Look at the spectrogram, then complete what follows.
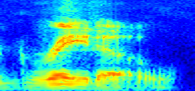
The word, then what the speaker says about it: Grado: least of which is how you're supposed to pronounce the name grotto or great oh well you'll notice I've been pronouncing it great oh and that's mainly because the way that John Grado pronounces it my name is John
